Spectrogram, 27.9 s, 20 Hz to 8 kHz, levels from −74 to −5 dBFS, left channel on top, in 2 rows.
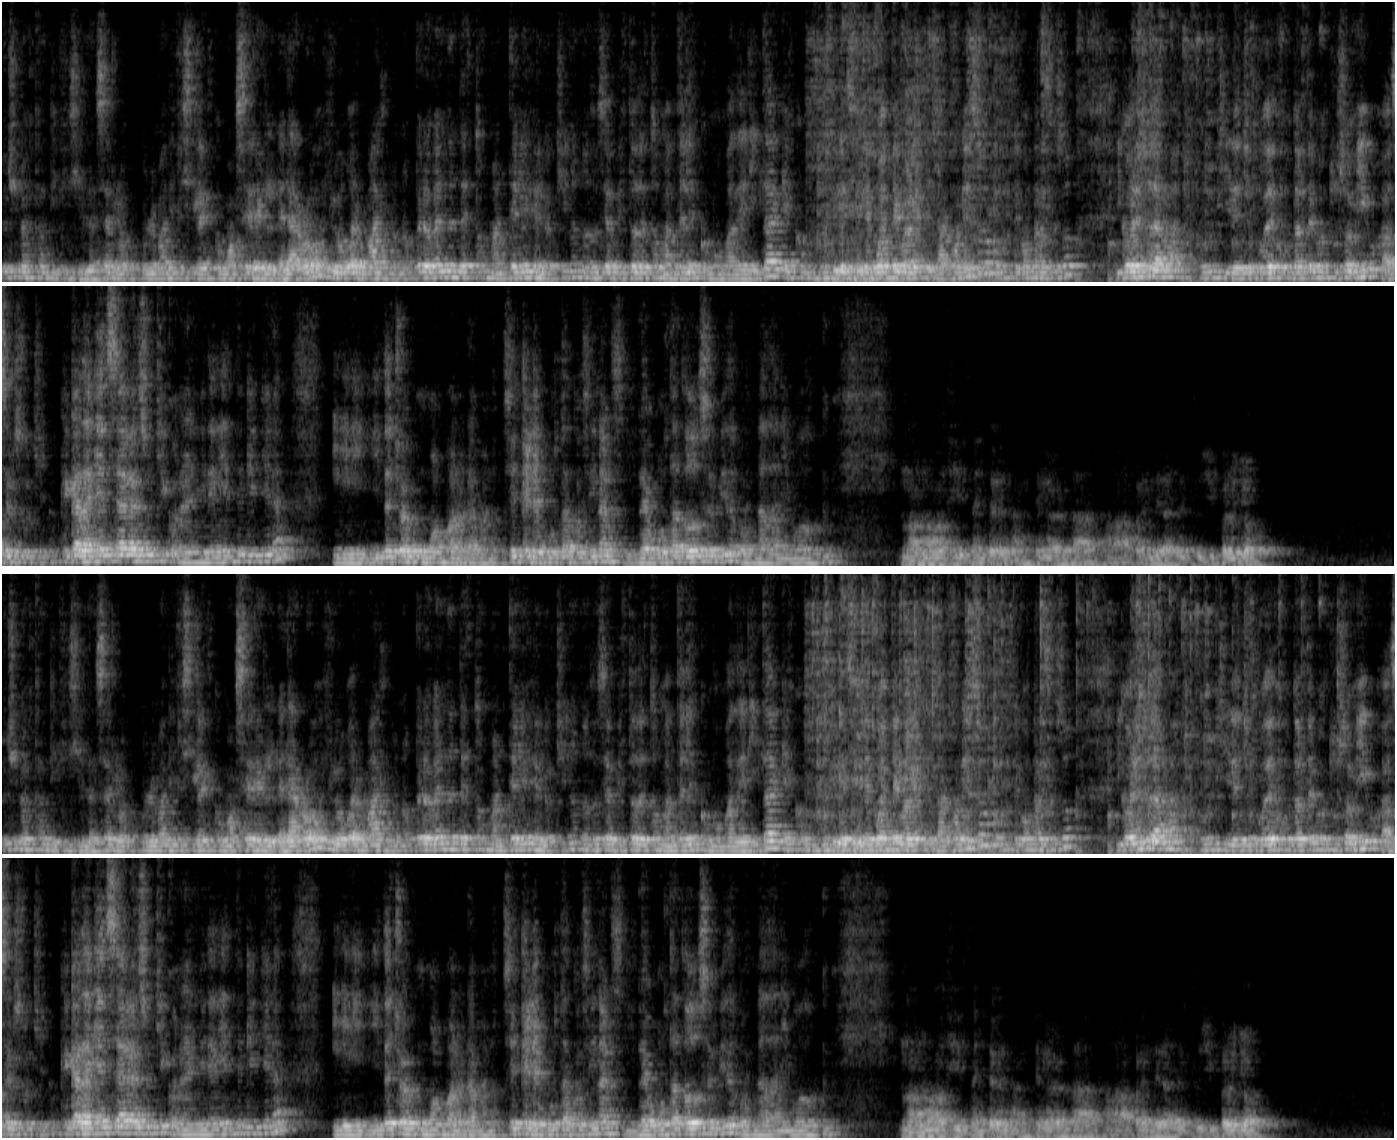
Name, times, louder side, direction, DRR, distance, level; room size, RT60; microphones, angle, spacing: voice 1, 0.0-22.8, equal, 15° right, -4 dB, 3.7 m, -26 dB
Frying (food), 8.0-13.5, right 3 dB, 85° right, 2.8 m, -39 dB
voice 2, 8.3-8.9 22.9-26.4, right 1 dB, 55° right, -2 dB, 2.8 m, -31 dB
11.0 x 6.8 x 4.2 m, 0.78 s
head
